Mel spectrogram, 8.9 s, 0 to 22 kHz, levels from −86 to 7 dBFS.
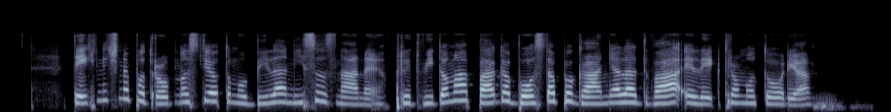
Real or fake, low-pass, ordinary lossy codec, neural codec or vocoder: fake; 7.2 kHz; none; codec, 16 kHz, 4 kbps, X-Codec, HuBERT features, trained on general audio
